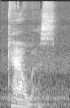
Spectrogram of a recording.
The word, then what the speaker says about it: careless: Same with the word careless, with the base care and the derived careless. Also in the dark, in the darkness. So the stress remains still in the first syllable.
